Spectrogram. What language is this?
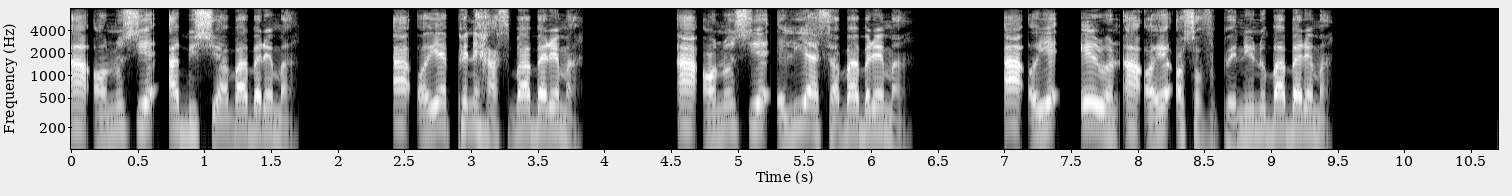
Akan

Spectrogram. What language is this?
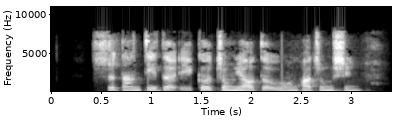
Chinese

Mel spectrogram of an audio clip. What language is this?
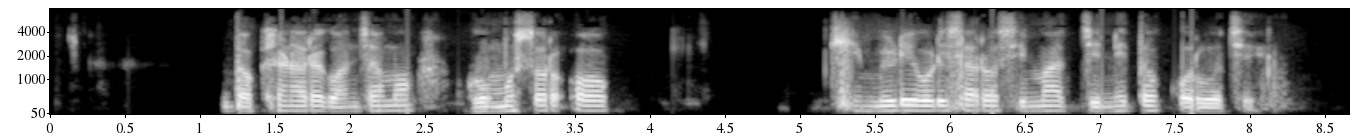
Odia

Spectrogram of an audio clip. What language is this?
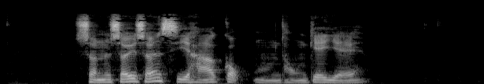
Cantonese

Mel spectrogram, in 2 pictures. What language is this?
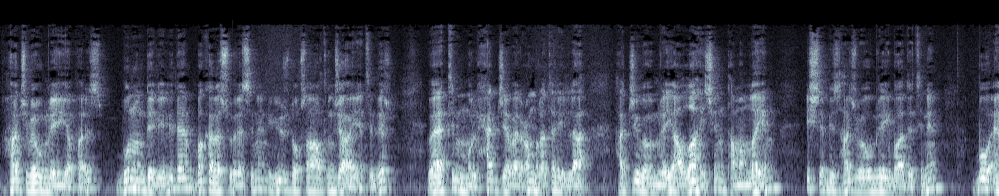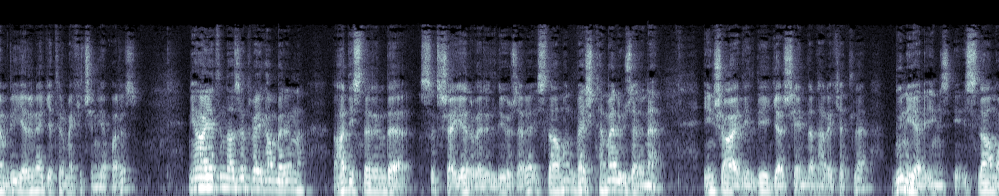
Turkish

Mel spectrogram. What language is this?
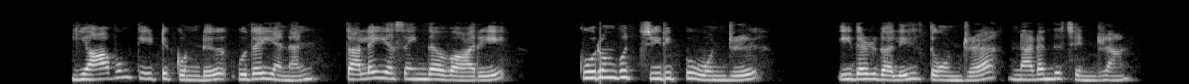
Tamil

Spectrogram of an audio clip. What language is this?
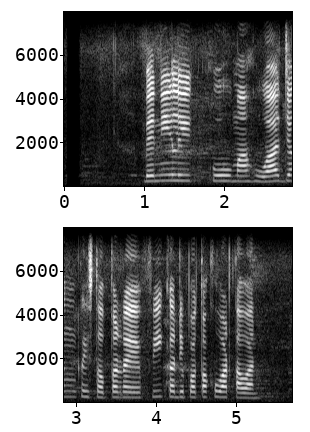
Sundanese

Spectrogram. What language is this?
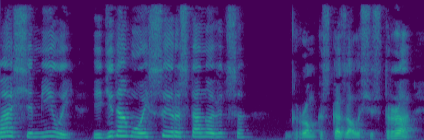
Russian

